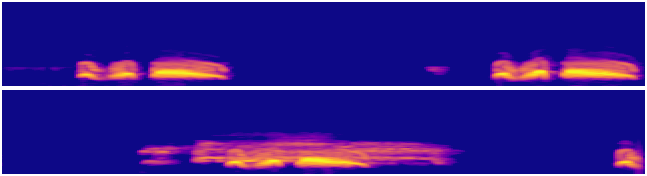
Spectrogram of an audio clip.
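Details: Provoking call of a spotted dove: soft two-note coo followed by a drawn-out falling croo, repeated every two to three seconds, the third phrase overlapped by a higher, nasal, sustained call from another bird.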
